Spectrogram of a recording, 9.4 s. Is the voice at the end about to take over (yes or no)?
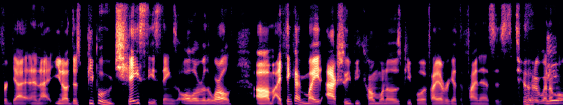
yes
